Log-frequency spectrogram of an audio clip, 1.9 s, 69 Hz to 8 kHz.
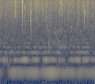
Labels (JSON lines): {"label": "biophony, midshipman", "recorder": "SoundTrap 500"}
